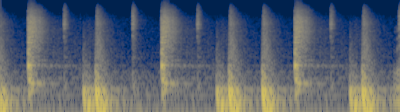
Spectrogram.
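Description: A programmed boom-bap hip-hop drum loop playing back, a pattern of kick, snare and hi-hat hits, run through a Kramer Master Tape emulation plugin.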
